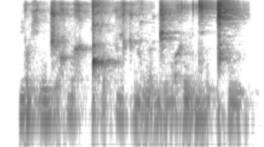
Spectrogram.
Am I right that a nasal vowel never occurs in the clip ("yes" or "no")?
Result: yes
